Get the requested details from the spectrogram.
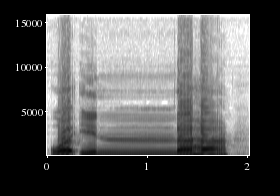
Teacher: di sini ada Nun berharakat tasydid Apabila ada nun berharakat tasydid kita hukumi dengan bacaan gunah yaitu suara nunnya kita tahan dengan sepanjang dua harakat wa innaha tidak langsung dibaca WA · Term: gunnah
